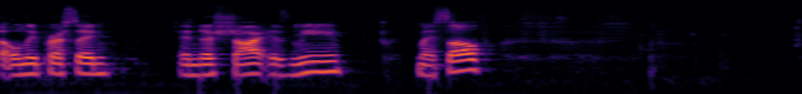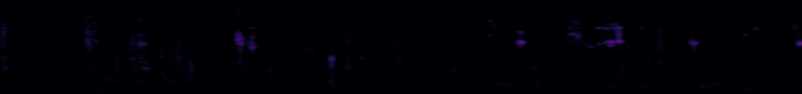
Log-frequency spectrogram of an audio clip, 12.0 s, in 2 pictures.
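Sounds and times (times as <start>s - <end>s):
chewing with wet mouth clicks: 0.9s - 1.4s, 2.7s - 3.1s, 4.1s - 12.0s.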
